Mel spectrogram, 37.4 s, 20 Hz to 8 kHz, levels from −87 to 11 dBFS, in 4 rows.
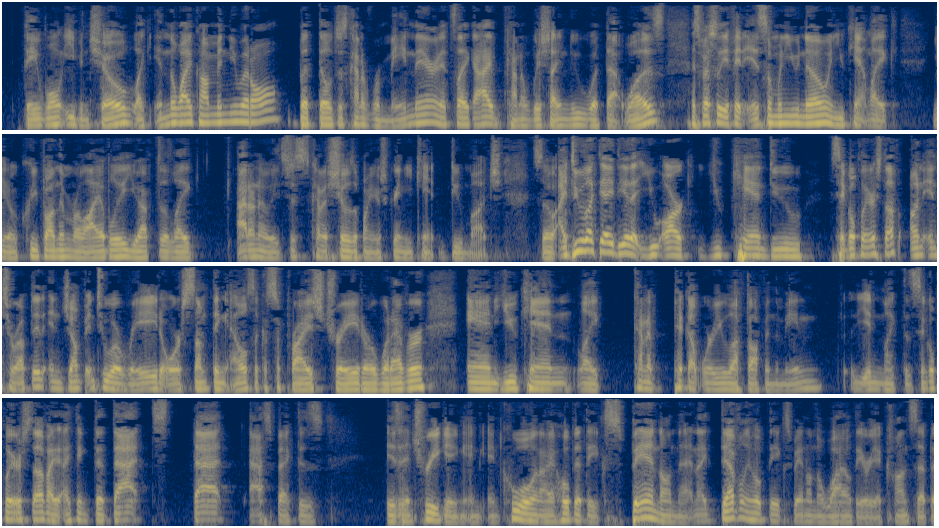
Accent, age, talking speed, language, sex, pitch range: American, 20-39, 240 wpm, English, male, 95-120 Hz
